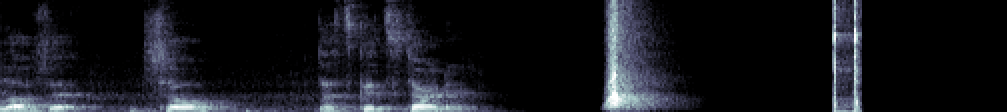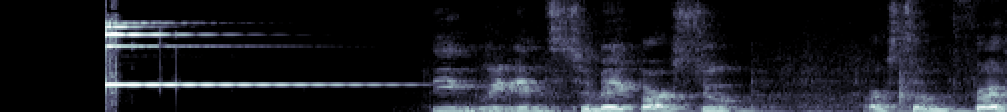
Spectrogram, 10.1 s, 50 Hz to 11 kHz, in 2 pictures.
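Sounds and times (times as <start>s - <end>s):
notification bell ding: 5.6s - 7.2s.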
